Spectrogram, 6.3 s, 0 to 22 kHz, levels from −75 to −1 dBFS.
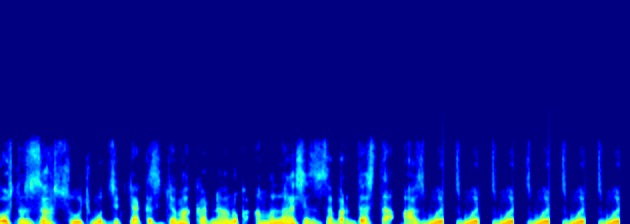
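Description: From the start, Opus voice compression running in its SILK speech mode at a low bitrate, consistent with roughly 12 kbps, codes the excitation coarsely and caps the band near 8.6 kHz, so the speech sounds muffled, hoarse and faintly robotic throughout.

From 4.43 s to the end comes a stutter with silent gaps, likely a stalled stream replaying its last fragment at each retry: a 216 ms burst repeats five times, each followed by about 137 ms of digital silence, every 354 ms, while the audio due there is lost.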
